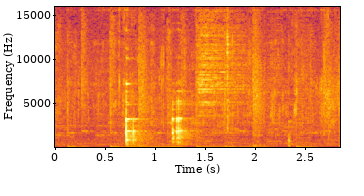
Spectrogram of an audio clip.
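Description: Tomatoes stirred into Kashmiri pulao in a pot, with a spoon scraping and clinking against the metal a few times at an irregular pace over a faint sizzle, close-up and fairly quiet.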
